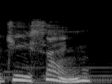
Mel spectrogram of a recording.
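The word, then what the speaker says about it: 기생: The ji sang as the Koreans pronounce the name of the geisha as the Japanese call the dancing girls are associated with the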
